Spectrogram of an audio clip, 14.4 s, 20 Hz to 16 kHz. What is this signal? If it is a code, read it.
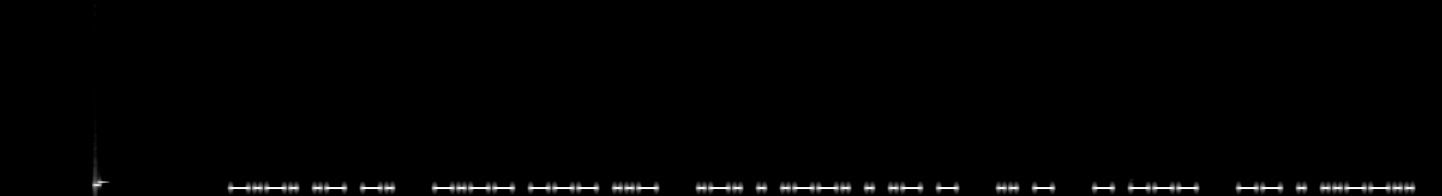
Morse code, heard as a keyed tone, about 20 wpm, 700 Hz. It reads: CAN YOU REPEAT IT TO ME?
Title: Sentences from Top 1600 Words 20wpm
